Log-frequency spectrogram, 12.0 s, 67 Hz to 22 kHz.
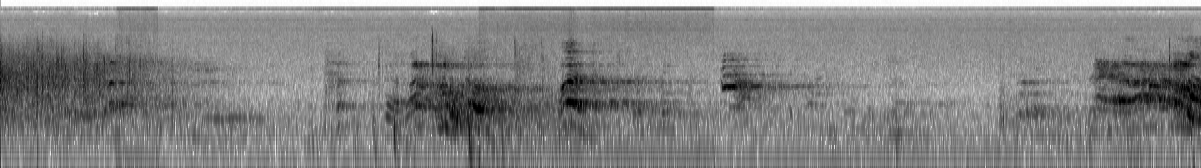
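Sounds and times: spectator high-pitched shout: 7.2s - 7.9s, 10.9s - 12.0s.

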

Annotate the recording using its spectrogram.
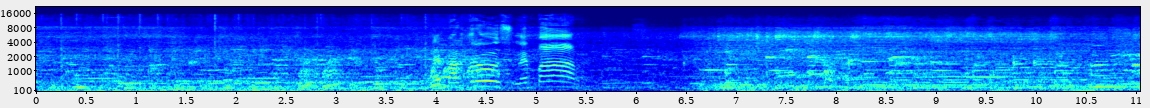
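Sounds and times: electronic arcade game music: 0.0s - 11.0s.

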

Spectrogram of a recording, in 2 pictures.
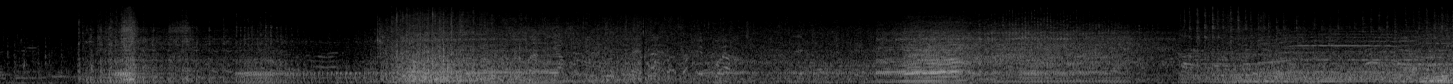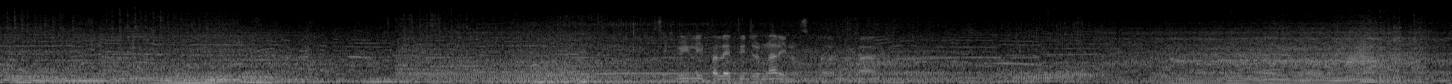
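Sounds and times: street sounds: 0.0s - 29.0s
scooter two-stroke engine running: 0.6s - 6.4s, 8.7s - 21.4s.

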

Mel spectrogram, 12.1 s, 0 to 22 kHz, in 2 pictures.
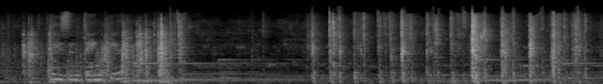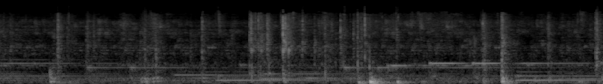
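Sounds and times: soft background music: 0.0s - 12.0s
cards being shuffled by hand: 3.0s - 6.7s, 7.5s - 10.2s.

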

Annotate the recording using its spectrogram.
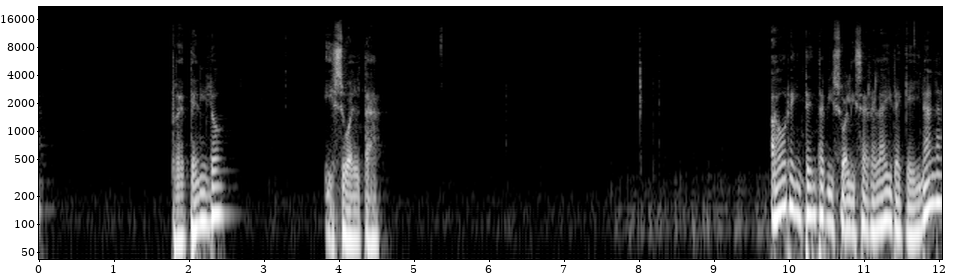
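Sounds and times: campfire crackling: 0.0s - 12.0s.

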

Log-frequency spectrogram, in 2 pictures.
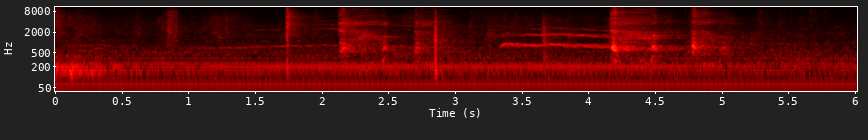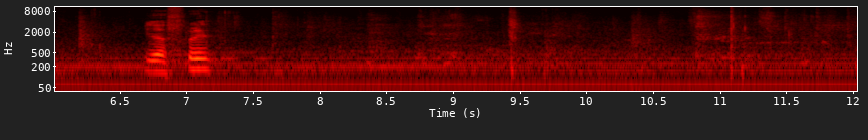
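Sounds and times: person coughing: 2.1s - 2.9s, 4.2s - 5.2s.

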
